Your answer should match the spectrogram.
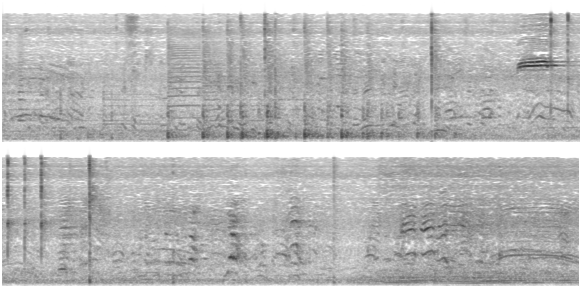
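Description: Crowd voices and background music at an outdoor volleyball game, loudest between about two and five seconds in. About eight seconds in there is a short referee's whistle, followed by sharp smacks of the ball being hit.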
